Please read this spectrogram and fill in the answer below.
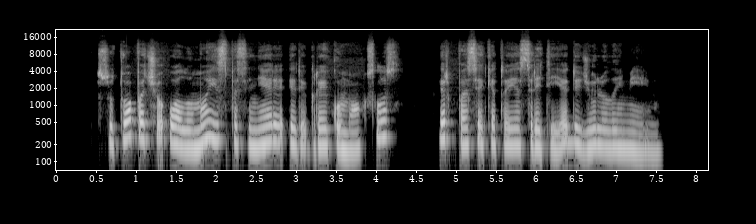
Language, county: Lithuanian, Utena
